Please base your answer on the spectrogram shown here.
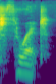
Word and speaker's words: threat: Watch out for meat and great and threat. They rhyme with sweet and straight and debt.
